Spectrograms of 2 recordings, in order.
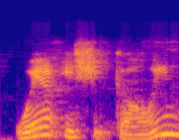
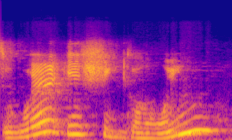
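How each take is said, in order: First: Said in the usual way. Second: Slow and louder; slow model question. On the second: Shown as a demonstration. Teacher repeating a student's answer, slow.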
